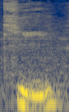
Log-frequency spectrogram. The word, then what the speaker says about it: Cay: Yes, C-A-Y is pronounced Key.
